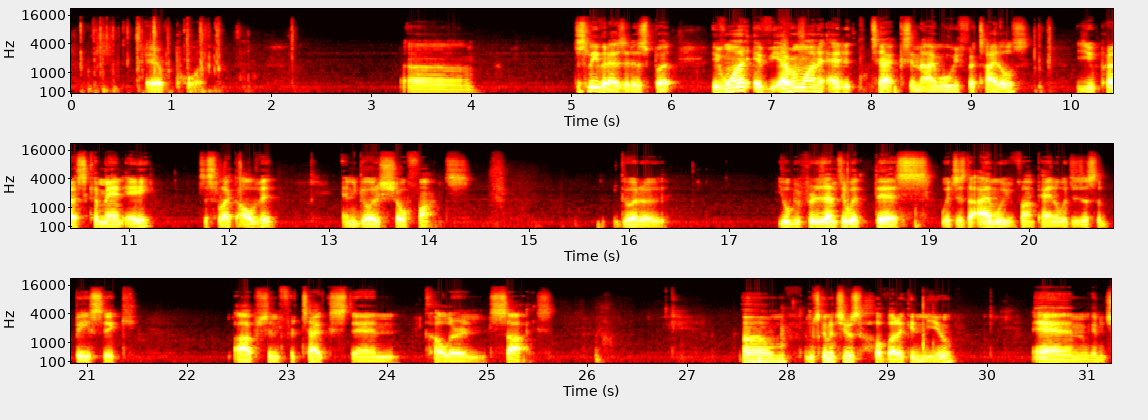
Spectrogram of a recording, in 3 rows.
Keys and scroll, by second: 0.0-1.7 typing, 9.7 super+a, 11.9 super+a.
